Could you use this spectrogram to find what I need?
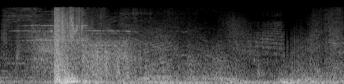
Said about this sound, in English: Artillery!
